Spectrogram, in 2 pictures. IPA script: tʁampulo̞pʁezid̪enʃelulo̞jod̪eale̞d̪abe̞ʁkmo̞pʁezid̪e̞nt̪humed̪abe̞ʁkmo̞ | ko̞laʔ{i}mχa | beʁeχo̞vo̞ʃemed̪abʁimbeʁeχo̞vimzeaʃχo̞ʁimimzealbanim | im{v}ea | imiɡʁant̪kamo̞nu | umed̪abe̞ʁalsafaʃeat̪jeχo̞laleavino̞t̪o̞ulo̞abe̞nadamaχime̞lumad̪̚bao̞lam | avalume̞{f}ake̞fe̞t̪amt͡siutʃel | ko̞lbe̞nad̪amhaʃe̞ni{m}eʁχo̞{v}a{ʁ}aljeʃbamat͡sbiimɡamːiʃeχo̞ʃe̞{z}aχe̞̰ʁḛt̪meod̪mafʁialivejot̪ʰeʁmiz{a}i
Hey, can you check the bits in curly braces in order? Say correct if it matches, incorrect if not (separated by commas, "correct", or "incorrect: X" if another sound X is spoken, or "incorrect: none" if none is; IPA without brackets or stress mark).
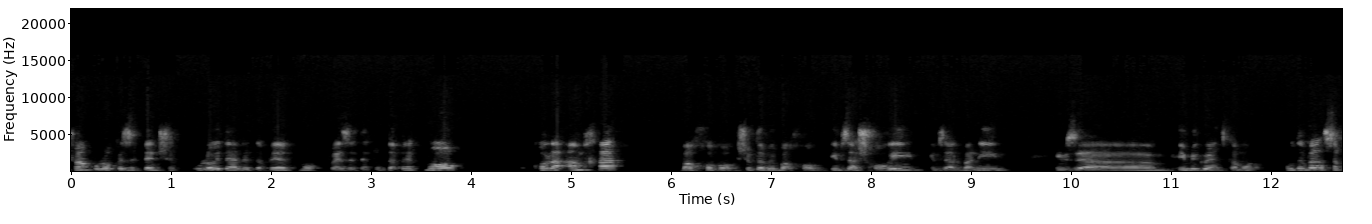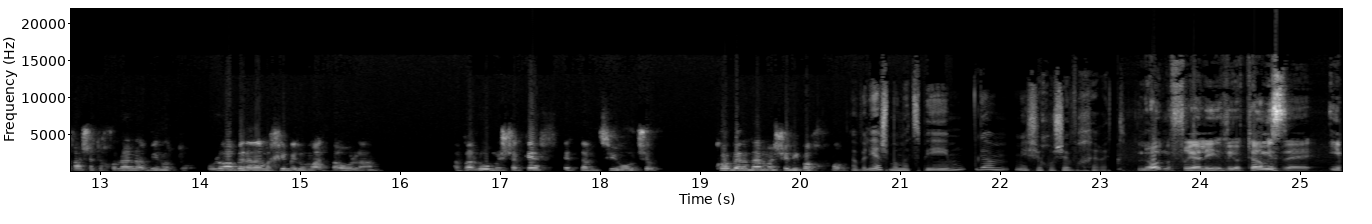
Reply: incorrect: a, incorrect: z, incorrect: ʃ, incorrect: b, correct, incorrect: v, incorrect: v, incorrect: e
